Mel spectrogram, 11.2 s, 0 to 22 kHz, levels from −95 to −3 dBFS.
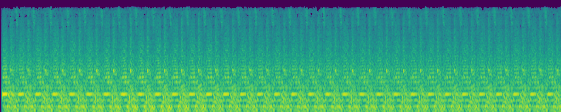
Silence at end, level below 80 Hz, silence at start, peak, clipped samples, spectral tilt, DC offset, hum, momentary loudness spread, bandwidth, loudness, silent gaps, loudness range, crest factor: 0 s; -26 dBFS; 0 s; 0 dBFS; under 0.1%; -5 dB/octave; under 0.1%; none; 2 LU; 17 kHz; -13 LUFS; none; 2 LU; 12 dB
